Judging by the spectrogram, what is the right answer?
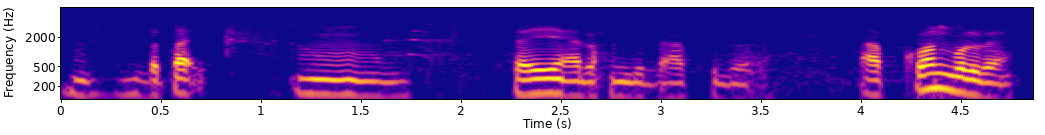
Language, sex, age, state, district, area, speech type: Urdu, male, 18-30, Bihar, Purnia, rural, conversation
